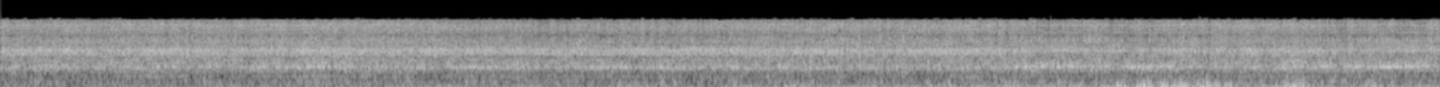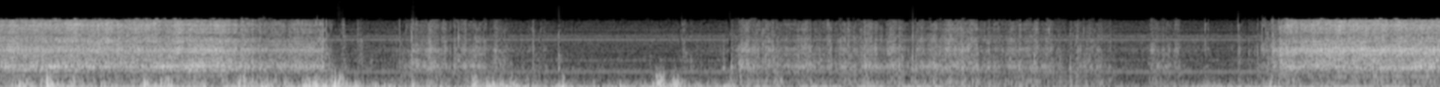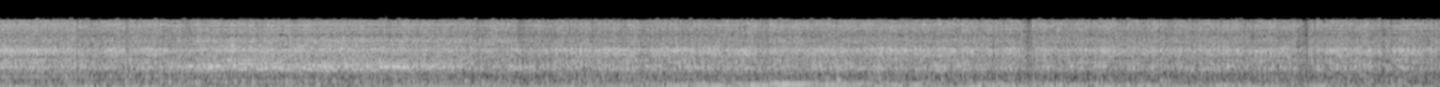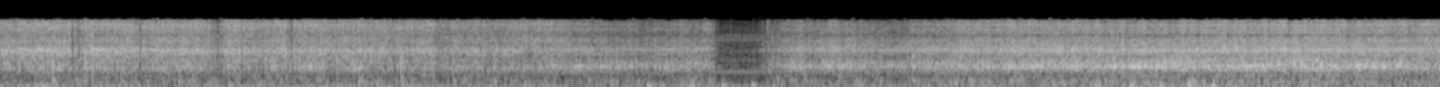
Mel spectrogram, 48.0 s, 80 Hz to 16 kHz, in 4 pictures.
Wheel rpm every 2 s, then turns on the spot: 50, 60, 50, 50, 60, 60, 50, 20, 0, 20, 10, 40, 60, 60, 50, 50, 50, 50, 50, 50, 30, 30, 50, 50.
14-16 18-22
